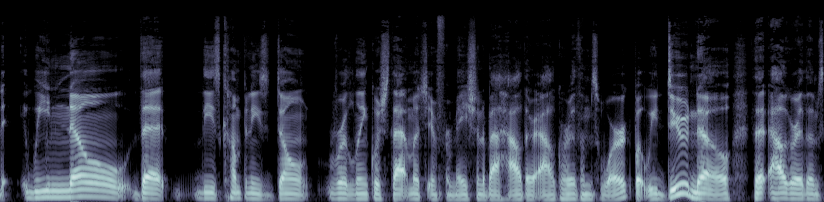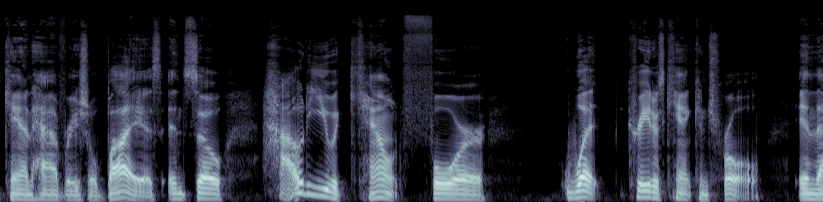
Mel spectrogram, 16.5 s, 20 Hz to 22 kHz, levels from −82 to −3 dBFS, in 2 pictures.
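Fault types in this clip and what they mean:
Nothing stood out on listening to this speech clip.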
